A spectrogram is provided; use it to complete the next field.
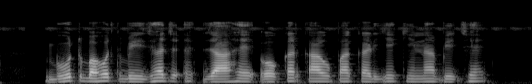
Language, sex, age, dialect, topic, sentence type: Magahi, male, 56-60, Central/Standard, agriculture, question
